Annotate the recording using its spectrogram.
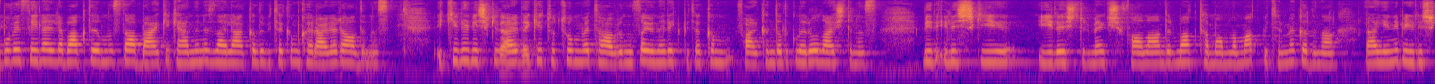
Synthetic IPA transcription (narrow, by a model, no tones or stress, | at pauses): buve̞siːlʲɛɾilʲɛbakt̪ʰɯːmɯzd̪abælʲcicʰænd̪inizlʲɛalʲaːkʰalˠɯbit̪ʰakʰɯmkʰaɾaɾlʲaɾialˠd̪ɯnɯz̥ | icʰilʲiːlʲiʃcilʲæɾd̪ecit̪ʰut̪ʰumvɛt̪ʰavɾɯnɯzajø̞ne̞lʲic̚bit̪ʰakɯmfaɾkʰɯnd̪alˠɯklˠaɾɯulˠaʃt̪ʰɯnɯz̥ | biɾilʲiʃcʰijiijilʲɛʃt̪ʰiɾmɛcʃi̥faːlˠand̪ɯɾmakt̪ʰamamlˠamakbit̪ʰiɾmɛcad̪ɯna | vɛje̞nibiɾilʲiʃ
